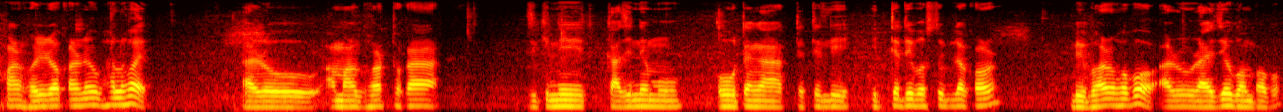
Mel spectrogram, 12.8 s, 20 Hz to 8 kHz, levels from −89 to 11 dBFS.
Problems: background sounds at intervals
